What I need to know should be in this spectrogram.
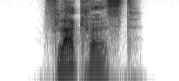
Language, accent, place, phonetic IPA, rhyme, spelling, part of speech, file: German, Germany, Berlin, [ˈflakʁəst], -akʁəst, flackrest, verb, De-flackrest.ogg
- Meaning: second-person singular subjunctive I of flackern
